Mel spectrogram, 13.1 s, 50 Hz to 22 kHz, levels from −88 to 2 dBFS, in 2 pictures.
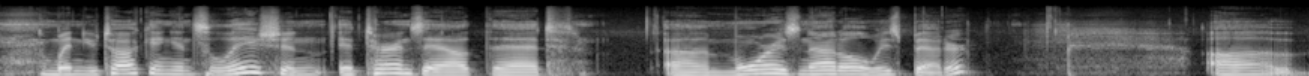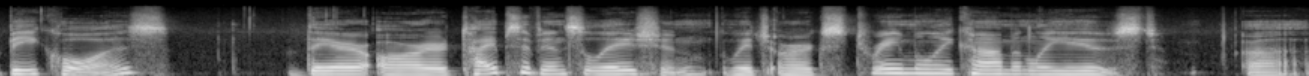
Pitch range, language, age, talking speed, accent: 140-175 Hz, English, 50-69, 120 wpm, American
